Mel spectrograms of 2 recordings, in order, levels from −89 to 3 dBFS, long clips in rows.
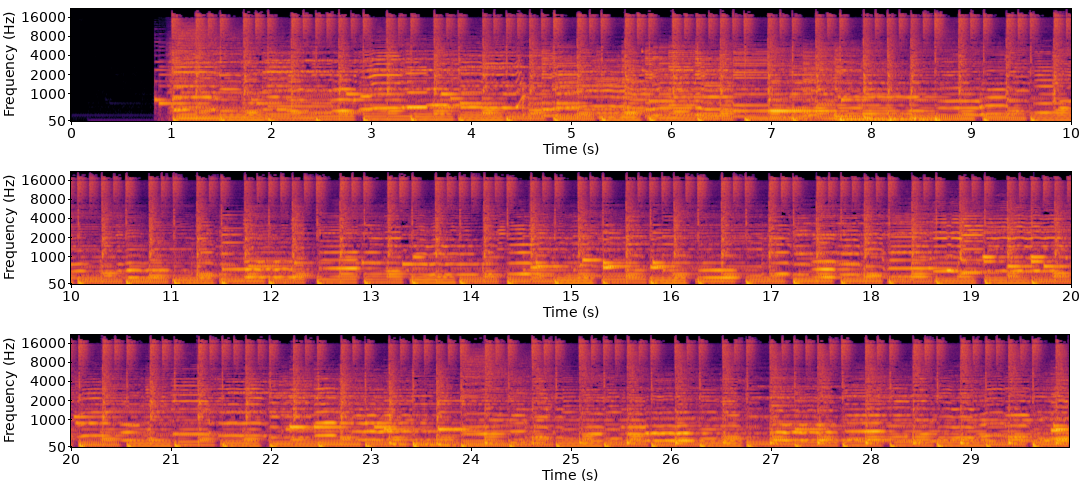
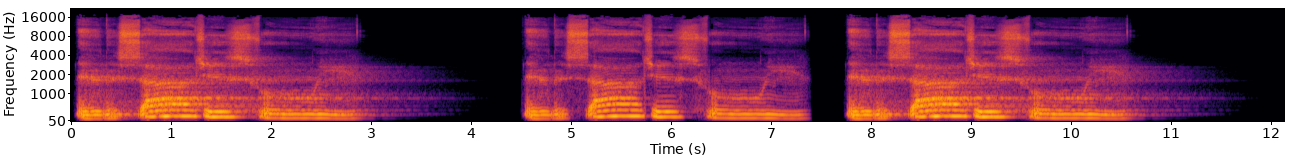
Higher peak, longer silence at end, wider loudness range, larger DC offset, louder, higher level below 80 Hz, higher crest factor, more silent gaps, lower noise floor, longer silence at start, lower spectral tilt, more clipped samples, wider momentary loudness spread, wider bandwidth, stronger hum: about the same, 0 dBFS vs -2 dBFS; second, 0 s vs 1.4 s; second, 2 LU vs 5 LU; neither; about the same, -16 LUFS vs -16 LUFS; first, -28 dBFS vs -66 dBFS; about the same, 16 dB vs 16 dB; neither; second, -69 dBFS vs -83 dBFS; first, 0.85 s vs 0.05 s; about the same, -4 dB/octave vs -4 dB/octave; neither; second, 4 LU vs 12 LU; first, over 20 kHz vs 18 kHz; neither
